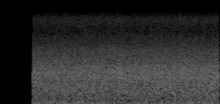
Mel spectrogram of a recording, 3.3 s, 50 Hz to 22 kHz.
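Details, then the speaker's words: Audi S6 Lamborghini V10 during carbon clean, valves closed: steady airy hiss rising as piston comes up on compression, air leaking past a closed valve that isn't sealing. "I don't know whether you can hear that on the camera or not, but these valves are closed. It's coming up on compression, and you can actually hear it leaking around the valve."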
